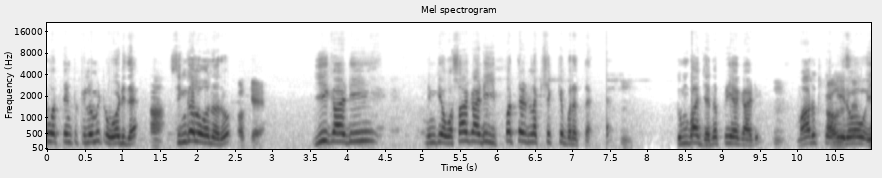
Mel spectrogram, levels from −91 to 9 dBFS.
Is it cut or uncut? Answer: cut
